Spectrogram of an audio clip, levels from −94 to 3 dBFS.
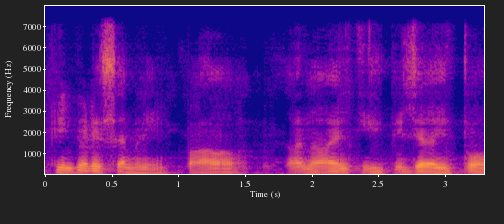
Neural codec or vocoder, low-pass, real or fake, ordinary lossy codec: codec, 16 kHz in and 24 kHz out, 0.6 kbps, FireRedTTS-2 codec; 7.2 kHz; fake; none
